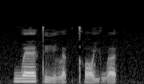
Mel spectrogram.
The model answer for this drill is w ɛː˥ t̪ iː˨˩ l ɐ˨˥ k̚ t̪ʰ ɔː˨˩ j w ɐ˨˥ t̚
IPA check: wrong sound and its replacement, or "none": none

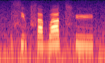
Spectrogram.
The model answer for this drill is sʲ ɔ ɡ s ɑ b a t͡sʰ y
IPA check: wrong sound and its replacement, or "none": ɑ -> a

